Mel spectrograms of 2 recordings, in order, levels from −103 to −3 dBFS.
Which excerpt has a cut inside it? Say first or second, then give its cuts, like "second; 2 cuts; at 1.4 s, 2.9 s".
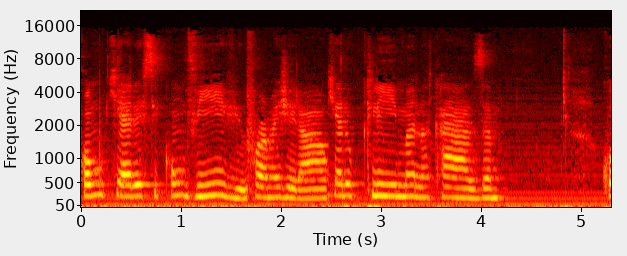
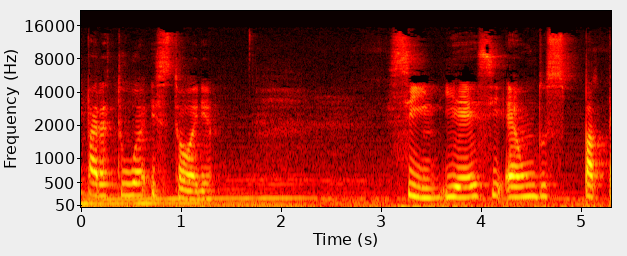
first; 3 cuts; at 1.7 s, 2.5 s, 3.5 s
